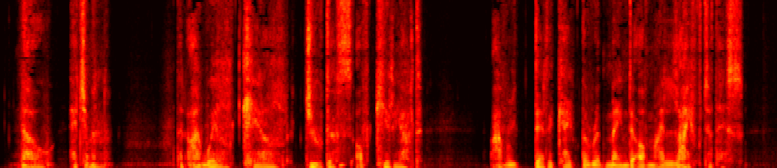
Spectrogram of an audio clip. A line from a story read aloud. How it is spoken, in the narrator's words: Levi whispered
